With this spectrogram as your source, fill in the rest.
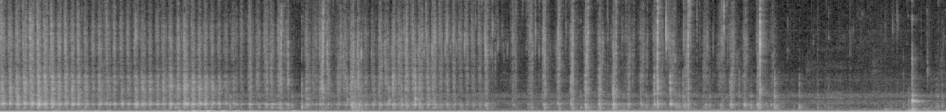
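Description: A small brush scrubs rapidly against a soft rubber pad.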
